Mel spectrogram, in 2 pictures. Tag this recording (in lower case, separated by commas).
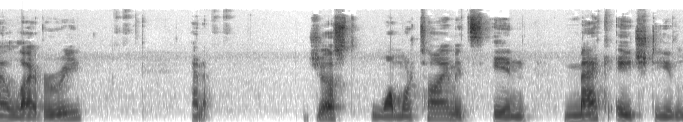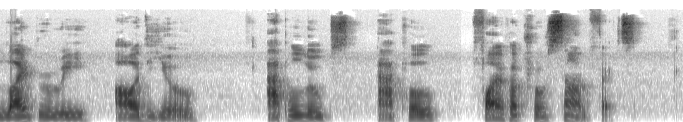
speech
